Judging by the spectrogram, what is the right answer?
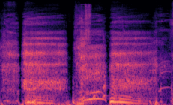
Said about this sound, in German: also, wie so ein älterer Mann, der auf dem Spielplatz hockt, rumatmet.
